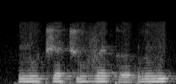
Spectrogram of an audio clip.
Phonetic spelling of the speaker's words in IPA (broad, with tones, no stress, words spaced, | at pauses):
nu˦t͡ʃɛ˦t͡ʃu˦ vɛ˦kə˧ | lĩ˦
